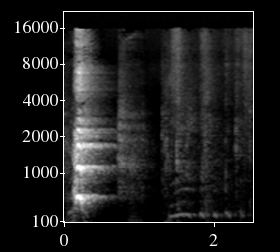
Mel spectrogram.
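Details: German Shepherd during a tug-of-war with its owner over her toy, giving one loud harsh bark followed by a soft low growl.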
